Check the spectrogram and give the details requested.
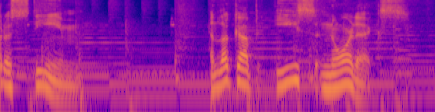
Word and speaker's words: Ys: I believe they did that for the East um translators. And by East, I mean the East series. I don't know if you pronounce it Wise Stew specifically. It's supposed to be pronounced East.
